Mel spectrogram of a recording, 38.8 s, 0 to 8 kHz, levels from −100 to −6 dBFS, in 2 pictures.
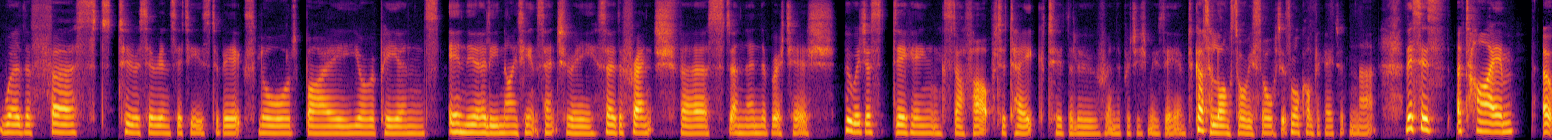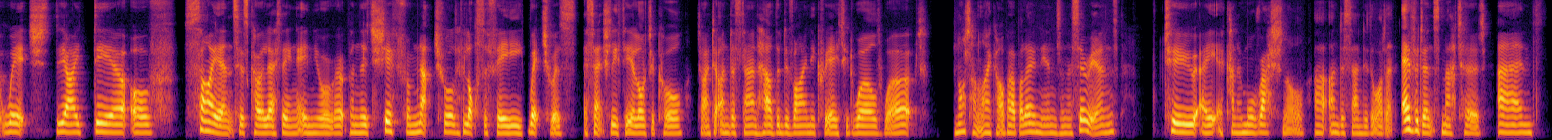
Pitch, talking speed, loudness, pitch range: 165 Hz, 160 wpm, -21 LUFS, 155-175 Hz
